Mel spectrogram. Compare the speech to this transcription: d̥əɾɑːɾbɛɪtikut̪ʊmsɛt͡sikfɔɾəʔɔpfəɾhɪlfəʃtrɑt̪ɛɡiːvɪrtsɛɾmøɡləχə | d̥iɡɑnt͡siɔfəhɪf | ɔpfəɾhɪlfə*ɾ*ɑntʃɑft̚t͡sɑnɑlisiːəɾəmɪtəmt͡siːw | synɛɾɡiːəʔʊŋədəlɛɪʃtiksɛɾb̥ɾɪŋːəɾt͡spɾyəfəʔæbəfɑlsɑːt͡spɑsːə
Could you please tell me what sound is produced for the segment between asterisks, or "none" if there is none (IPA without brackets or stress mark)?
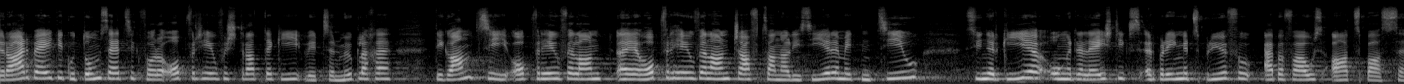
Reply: l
